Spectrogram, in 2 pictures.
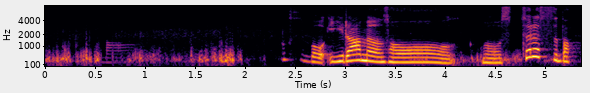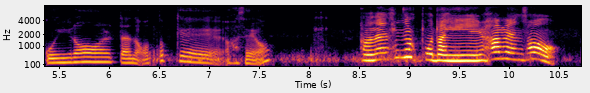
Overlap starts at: none

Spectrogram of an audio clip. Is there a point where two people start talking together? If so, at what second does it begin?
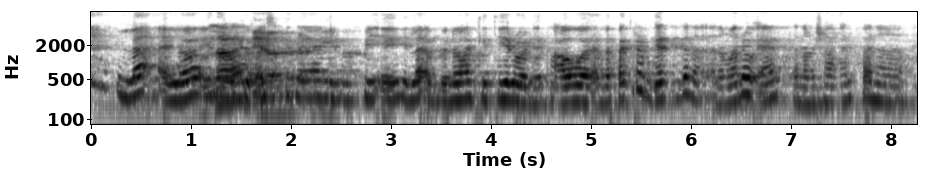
1.2 s

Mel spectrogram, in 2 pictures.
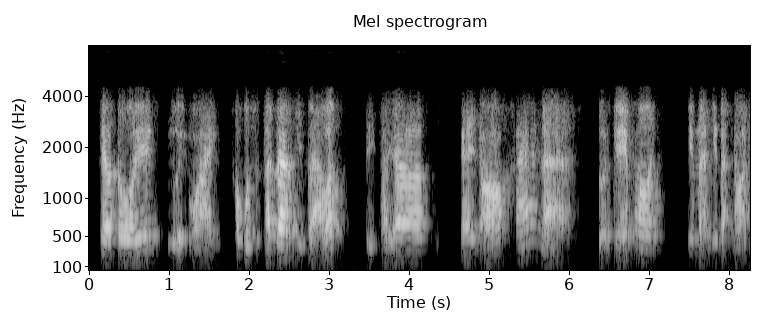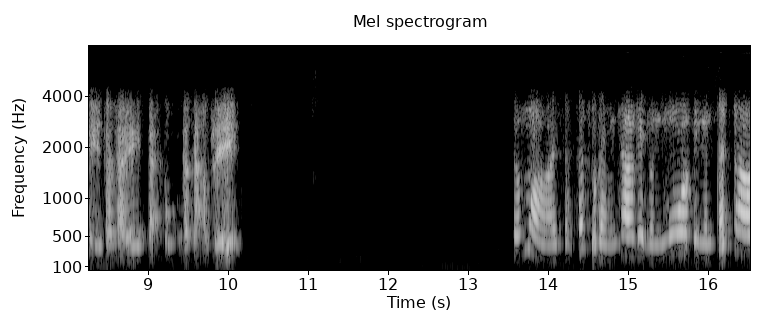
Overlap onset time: none

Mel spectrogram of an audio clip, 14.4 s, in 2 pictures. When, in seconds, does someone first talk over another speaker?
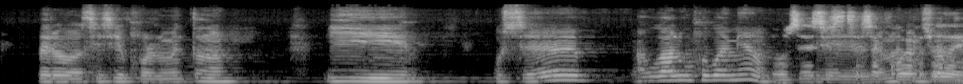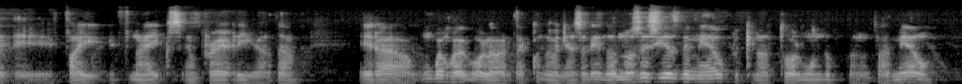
5.8 s

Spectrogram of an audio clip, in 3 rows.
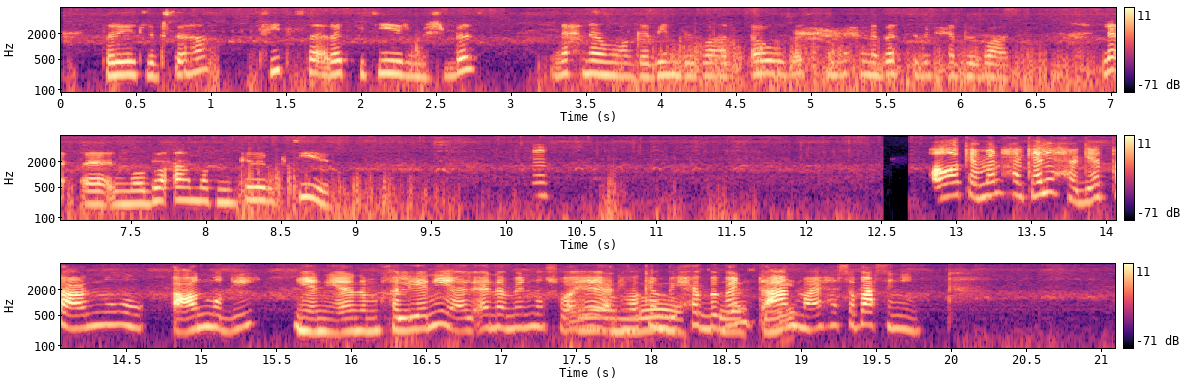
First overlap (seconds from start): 17.4 s

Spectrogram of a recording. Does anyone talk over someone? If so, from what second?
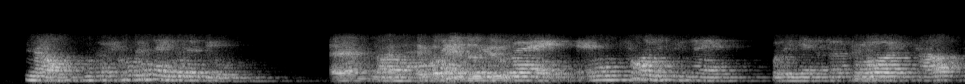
3.7 s

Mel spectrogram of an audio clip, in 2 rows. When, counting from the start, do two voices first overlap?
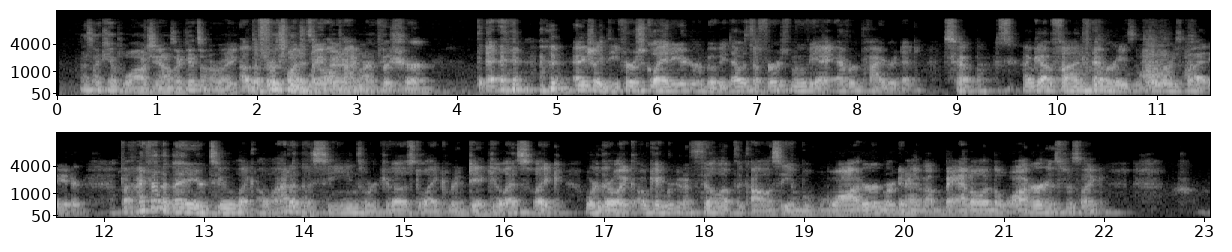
1.9 s

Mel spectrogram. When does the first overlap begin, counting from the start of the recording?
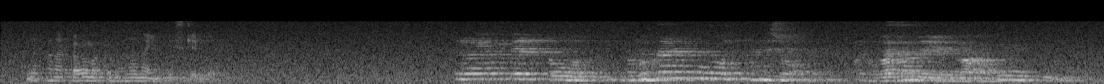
none

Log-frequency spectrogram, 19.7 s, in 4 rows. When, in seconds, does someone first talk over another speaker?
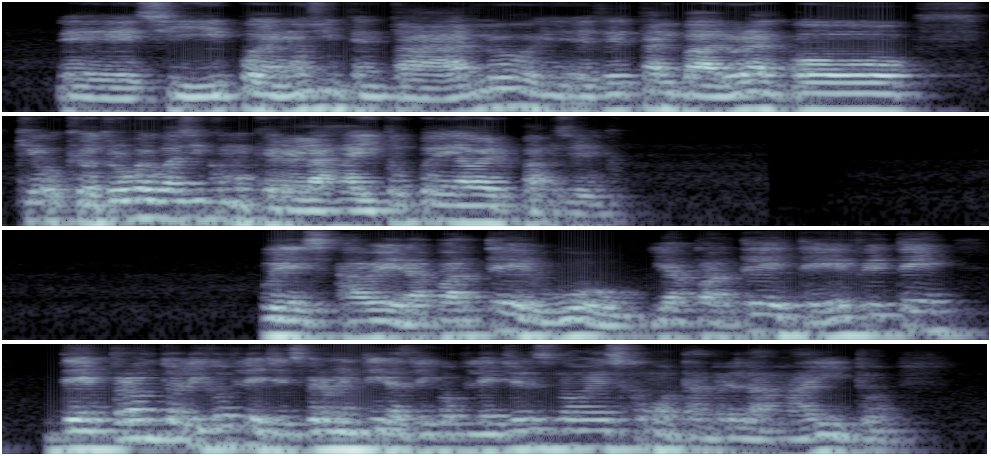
none

